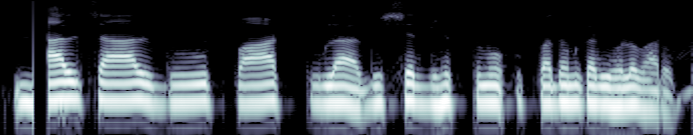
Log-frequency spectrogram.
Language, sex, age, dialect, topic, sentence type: Bengali, male, 25-30, Northern/Varendri, agriculture, statement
